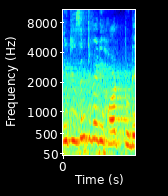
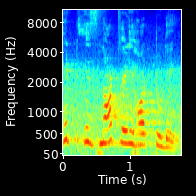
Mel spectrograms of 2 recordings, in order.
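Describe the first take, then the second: First: The words 'is not' are contracted together. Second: The words 'is not' are said in full.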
